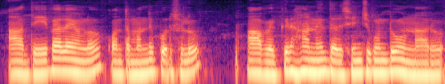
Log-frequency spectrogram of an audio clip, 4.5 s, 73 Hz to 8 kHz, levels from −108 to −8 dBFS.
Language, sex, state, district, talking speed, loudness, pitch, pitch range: Telugu, male, Telangana, Hyderabad, 105 wpm, -14 LUFS, 135 Hz, 130-145 Hz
